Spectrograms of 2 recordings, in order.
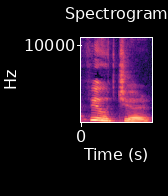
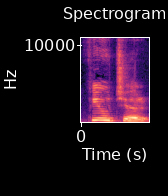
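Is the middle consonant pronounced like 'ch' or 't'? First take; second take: ch; ch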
